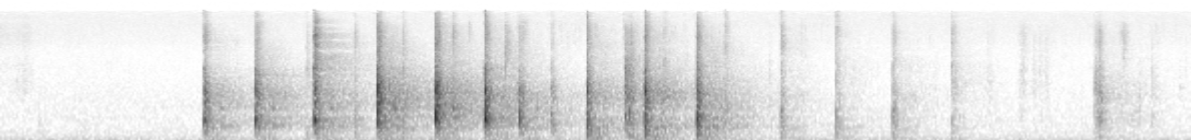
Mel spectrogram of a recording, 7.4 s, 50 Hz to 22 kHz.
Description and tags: The house opposite of mine gets a new roof and I have an extra alarm clock. The recorded sound is that of the craftsmen building the wooden construction. Marantz PMD670 with AT826, recorded from some 10 metres away. Unprocessed.
hammering, hammer, environmental-sounds-research, building, roof, construction, wood, build, field-recording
